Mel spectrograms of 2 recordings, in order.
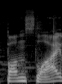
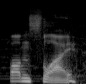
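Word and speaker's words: Bonsly: one I've ever heard it's Bon Sly like Sly let's go we got it right Bon Sly let's go let's go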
